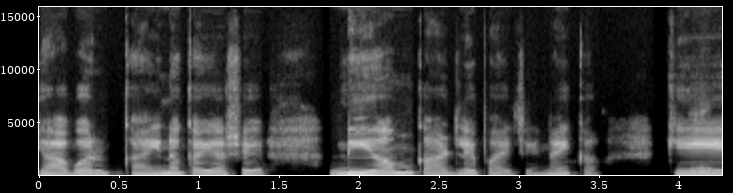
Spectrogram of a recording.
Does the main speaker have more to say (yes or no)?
yes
